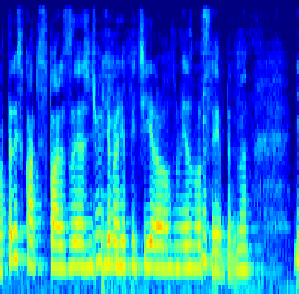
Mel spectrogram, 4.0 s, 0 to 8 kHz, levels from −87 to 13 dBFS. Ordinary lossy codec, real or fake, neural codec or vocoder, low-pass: none; fake; autoencoder, 48 kHz, 128 numbers a frame, DAC-VAE, trained on Japanese speech; 7.2 kHz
